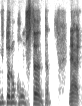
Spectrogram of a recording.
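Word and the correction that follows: Constanța: Me corrija a pronúncia, por favor, porque eu tenho certeza que eu não falei corretamente o nome do clube. Mas é, como é que é? – É Vitoru Constança.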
